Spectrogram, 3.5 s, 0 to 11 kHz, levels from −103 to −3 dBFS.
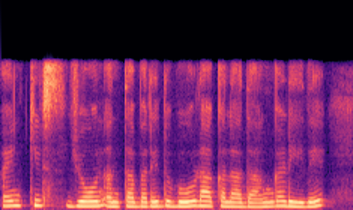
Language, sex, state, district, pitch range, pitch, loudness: Kannada, female, Karnataka, Bidar, 230-250 Hz, 235 Hz, -13 LUFS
